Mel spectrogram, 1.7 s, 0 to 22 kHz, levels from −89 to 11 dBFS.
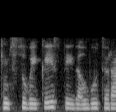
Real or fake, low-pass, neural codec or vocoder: real; 5.4 kHz; none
